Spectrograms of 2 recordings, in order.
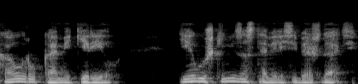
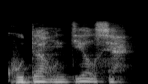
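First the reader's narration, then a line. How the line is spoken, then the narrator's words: Whisper. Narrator (Russian): прошептала Кристина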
